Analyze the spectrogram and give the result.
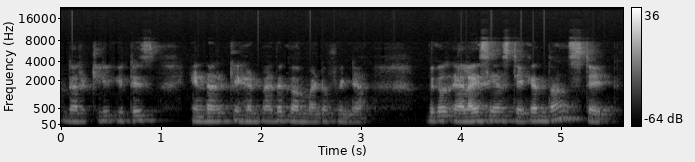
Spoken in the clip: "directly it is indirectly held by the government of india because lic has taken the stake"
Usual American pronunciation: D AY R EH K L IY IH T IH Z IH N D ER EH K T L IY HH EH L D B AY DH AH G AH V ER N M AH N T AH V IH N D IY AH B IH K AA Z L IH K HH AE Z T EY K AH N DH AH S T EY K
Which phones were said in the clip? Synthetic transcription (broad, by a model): D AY R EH K L IY IH T IH Z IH N D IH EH K T L IY HH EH D B AY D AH G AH V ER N M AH N T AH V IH N D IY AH B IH K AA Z L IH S HH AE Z T EY K AH N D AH S T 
